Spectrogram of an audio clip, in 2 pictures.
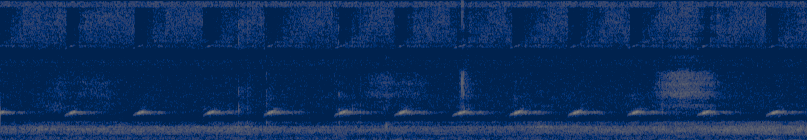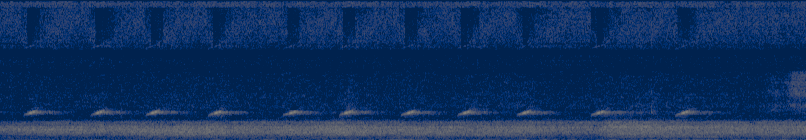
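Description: A bird giving the same short chirp over and over, about two a second, then stopping near the end, over a faint steady rushing hiss that grows louder about halfway through.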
